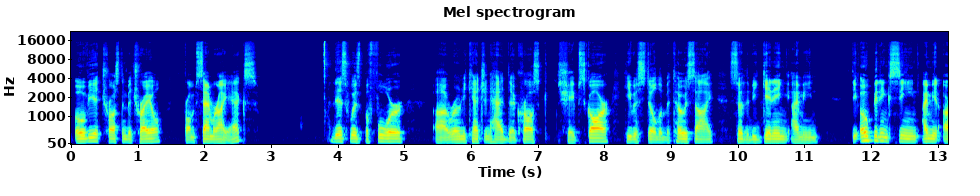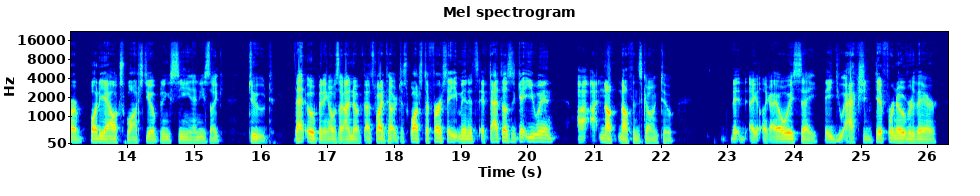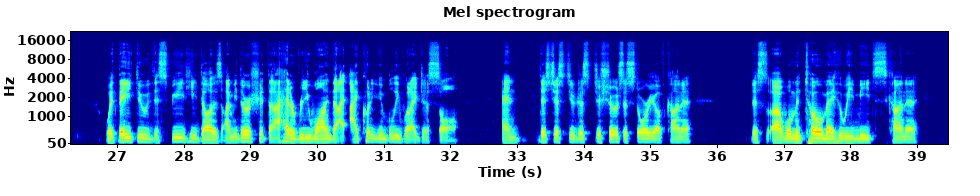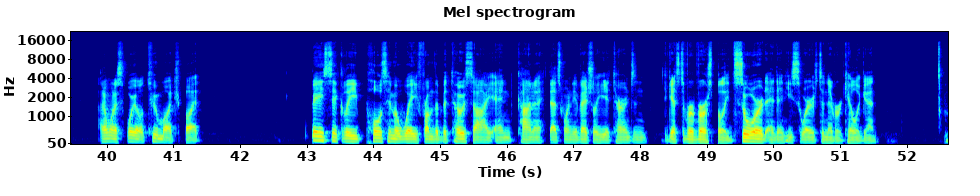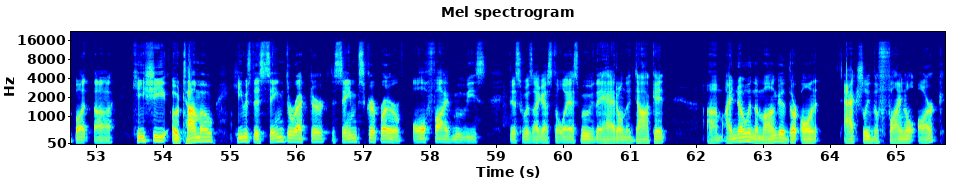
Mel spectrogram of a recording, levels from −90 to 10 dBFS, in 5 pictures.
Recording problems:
none

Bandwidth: 15 kHz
